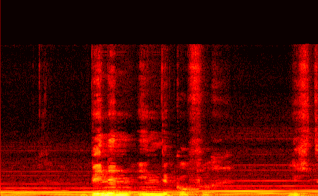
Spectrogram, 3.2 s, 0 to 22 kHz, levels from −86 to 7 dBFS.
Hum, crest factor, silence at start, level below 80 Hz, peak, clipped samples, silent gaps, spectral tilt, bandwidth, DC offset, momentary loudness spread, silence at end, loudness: none; 18 dB; 0 s; -44 dBFS; 0 dBFS; under 0.1%; none; -7.5 dB/octave; 17 kHz; under 0.1%; 14 LU; 0 s; -19 LUFS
